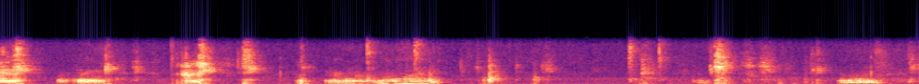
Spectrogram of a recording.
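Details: American Eskimo Dogs playing with a new toy, a brother with his baby sister; low rumbling growls in short bursts alternate with snuffling and panting, with faint human voice in the background.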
